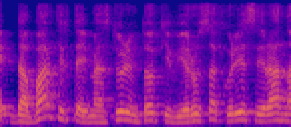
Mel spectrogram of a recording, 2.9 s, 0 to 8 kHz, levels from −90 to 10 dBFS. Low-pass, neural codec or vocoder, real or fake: 7.2 kHz; codec, 16 kHz in and 24 kHz out, 1 kbps, XY-Tokenizer; fake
